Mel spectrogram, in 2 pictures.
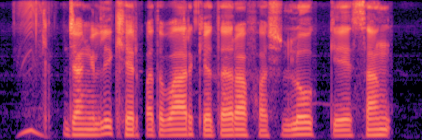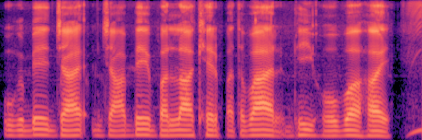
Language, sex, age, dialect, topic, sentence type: Magahi, male, 18-24, Central/Standard, agriculture, statement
